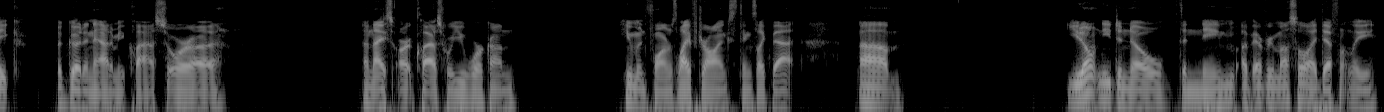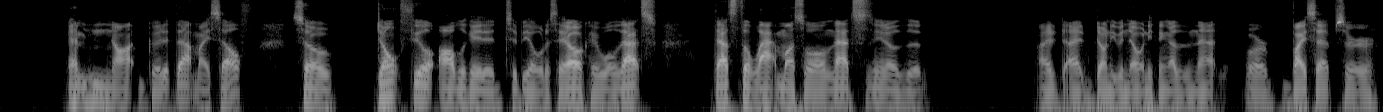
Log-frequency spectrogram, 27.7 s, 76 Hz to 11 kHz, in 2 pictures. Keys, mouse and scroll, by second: 0.9 f, 5.6 f, 13.4 f, 19.0 f, 21.4 f, 23.4 f, 23.8 f, 25.6 ctrl+z.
